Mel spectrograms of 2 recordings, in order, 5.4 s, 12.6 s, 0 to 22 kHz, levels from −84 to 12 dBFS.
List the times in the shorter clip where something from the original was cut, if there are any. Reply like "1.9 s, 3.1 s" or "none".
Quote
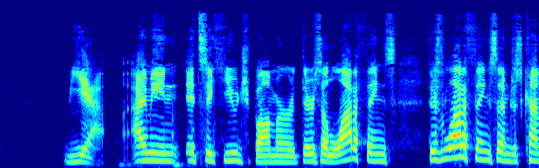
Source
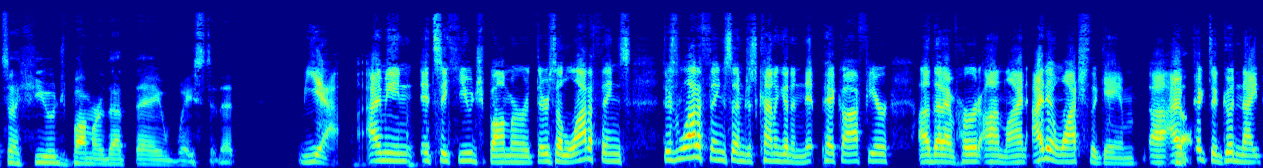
none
